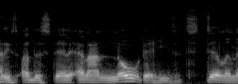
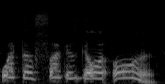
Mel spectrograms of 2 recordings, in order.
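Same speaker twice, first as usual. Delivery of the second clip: put-on baffled kid; 7 dB quieter than usual. Kid in front of the TV, high, baffled and soft. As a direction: squeak it out like a confused kid.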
